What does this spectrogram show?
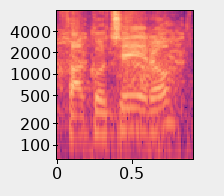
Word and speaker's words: facocero: facocero Ma si dice la pronuncia giusta eh facocero però è pronuncia talmente che suona strano che pochissimi dicono il modo giusto questa parola Allora vai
